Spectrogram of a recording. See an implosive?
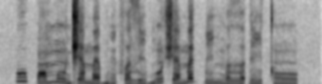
yes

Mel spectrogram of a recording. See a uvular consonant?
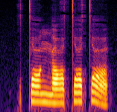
no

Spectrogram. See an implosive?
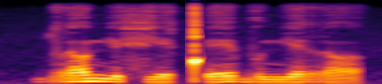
no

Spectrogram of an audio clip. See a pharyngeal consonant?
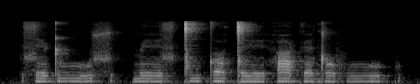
no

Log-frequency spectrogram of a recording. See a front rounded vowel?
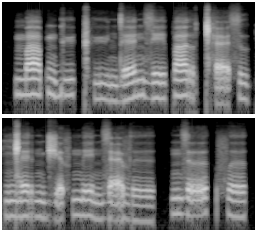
yes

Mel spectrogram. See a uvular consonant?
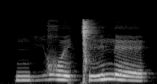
yes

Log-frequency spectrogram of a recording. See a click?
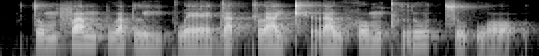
no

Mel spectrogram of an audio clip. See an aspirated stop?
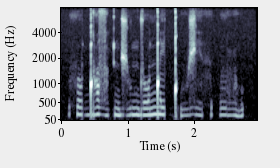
no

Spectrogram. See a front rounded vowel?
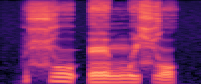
no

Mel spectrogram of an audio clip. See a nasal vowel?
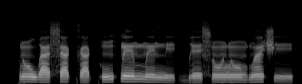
yes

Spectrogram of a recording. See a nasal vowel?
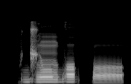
yes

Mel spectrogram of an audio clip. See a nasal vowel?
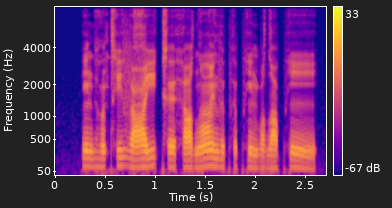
yes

